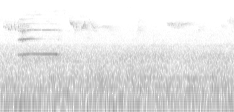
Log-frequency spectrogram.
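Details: Domestic cat crying loudly while pretending to be locked out: one long, high, drawn-out meow with a steady tone, followed by several shorter, softer wavering cries over a quiet indoor background.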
